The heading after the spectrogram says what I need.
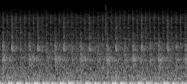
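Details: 1978 Long 460DT tractor after repairs, idling: low even diesel chug, steady beat, no knocks or misses; running healthy; charging light on, possible charging issue.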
